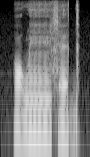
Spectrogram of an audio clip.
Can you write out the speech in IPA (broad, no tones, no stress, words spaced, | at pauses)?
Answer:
ɔwẽːɬɛɡ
